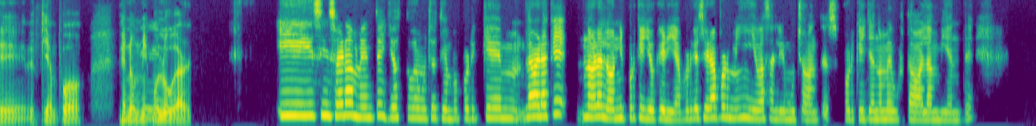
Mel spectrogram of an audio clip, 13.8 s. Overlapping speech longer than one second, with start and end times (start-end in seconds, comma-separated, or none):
none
